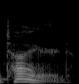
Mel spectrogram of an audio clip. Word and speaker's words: tired: Os cuesta a los hispanohablantes decir tired. Se escribe tired, claro, pero se pronuncia tired. Truco, pero no es un buen truco, pero es un truco. Decir taller mecánico, un taller. Di taller acentuando la primera sílaba. Taller. Y luego trato de poner un sonido de T o D al final. Tired. Tired. Eso te migra hacia la pronunciación más o menos correcta.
